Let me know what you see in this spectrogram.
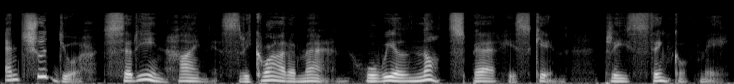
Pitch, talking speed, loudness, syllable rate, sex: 155 Hz, 145 wpm, -18 LUFS, 3.9 syllables/s, female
